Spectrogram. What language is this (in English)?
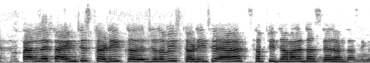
Punjabi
